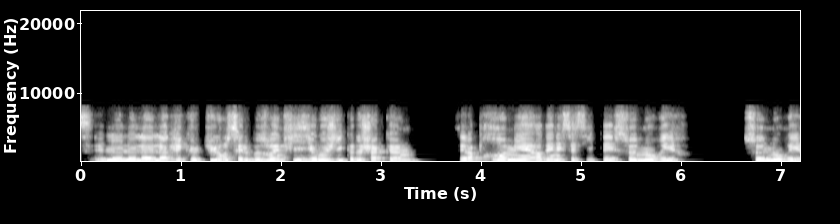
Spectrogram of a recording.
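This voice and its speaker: This man has a plain, everyday voice, fairly high in pitch, with lively intonation and very even loudness. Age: 30s. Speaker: winegrower and village mayor. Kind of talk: interview.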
